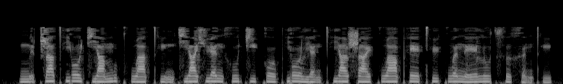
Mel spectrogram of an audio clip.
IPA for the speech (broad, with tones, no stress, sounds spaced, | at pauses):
m ḭ˨˩ ʈ͡ʂ ä˥ t̪ʰ j o˥˩ ʊ̯ t͡ɕ j ä˧˥ m u˥˩ kʰ w ä˧˥ t̪ʰ ḭ˨˩ ŋ t͡ɕ j ä˥ ɕ ɥ ɛ˥˩ n x u˥ t͡ɕ i˧˥ k o˧˥ ʊ̯ pʰ j o˥˩ ʊ̯ l j ɛ̰˨˩ n t̪ʰ j ä˥ ʂ a˥ ɪ̯ k w ä˥ pʰ e˥˧ ɪ̯ t̪ʰ y˥˧ k w ə˥˩ n e˥ ɪ̯ l u˥ t͡sʰ ɹ̩˨ x ə̰˨˩ n t̪ʰ i˦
